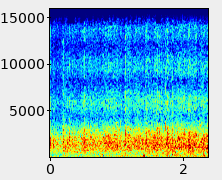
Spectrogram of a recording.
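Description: A congregation at a Korean New Year blessing revival meeting breaks into steady, dense applause, a continuous wash of many hands clapping at once that fills the room at a constant loud level.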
